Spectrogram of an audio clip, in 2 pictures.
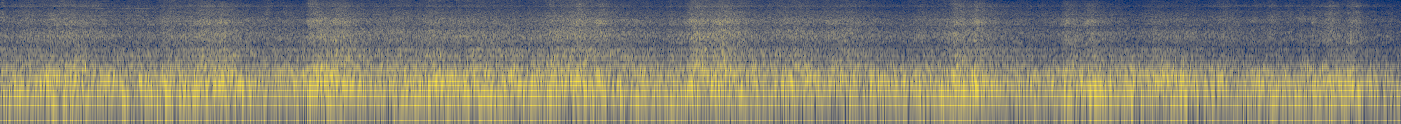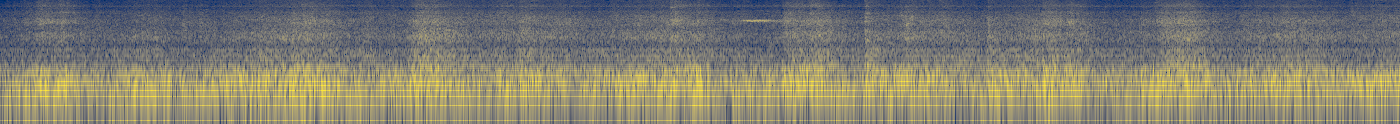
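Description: A long freight train rolling past: a steady, loud rumble of the cars on the rails, with wheel clacks recurring about once a second.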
